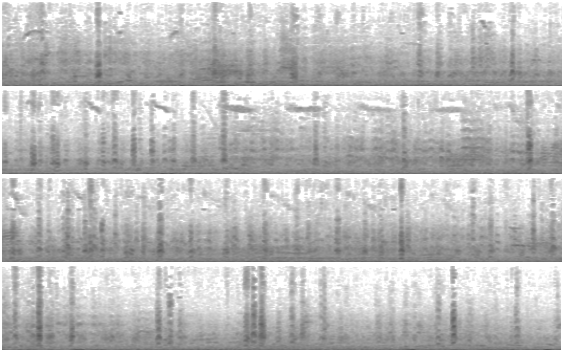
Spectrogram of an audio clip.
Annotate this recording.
Seagulls on Southbank
ambient, field-recording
